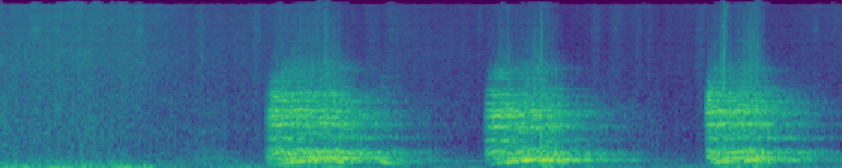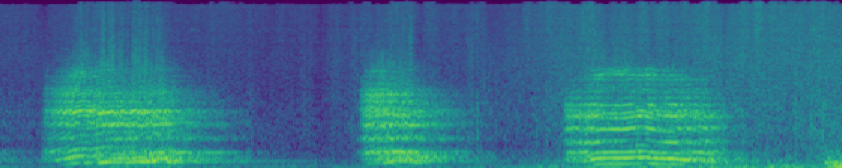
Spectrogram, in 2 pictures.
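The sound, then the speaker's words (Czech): A rutting stag, its long antlers laid back, neck stretched and throat open, roars six times in a row, each call a loud, deep, drawn-out bellow lasting about a second, separated by short pauses, with no voices present. “Nyní položil své dlouhé parohy na hřbet, natáhl chřtán a z otevřeného hrdla vyráží táhlý řev.”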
